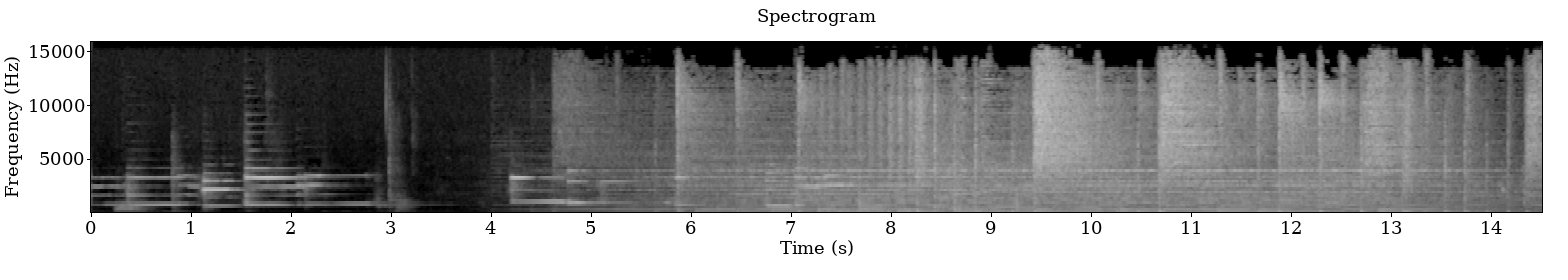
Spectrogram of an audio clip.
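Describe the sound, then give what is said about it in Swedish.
A plugged-in Fender electric guitar opens with a few sparse, ringing bell-like notes, then breaks into loud, dense, sustained playing with rich overtones that continues steadily to the end, with no talking. “om jag skulle plugga in den där fänden, skulle du kunna spela den för mig då?”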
